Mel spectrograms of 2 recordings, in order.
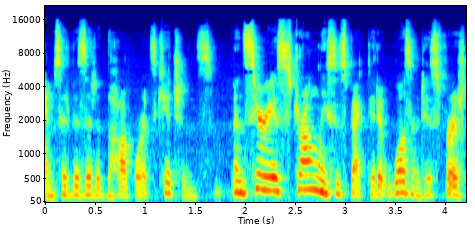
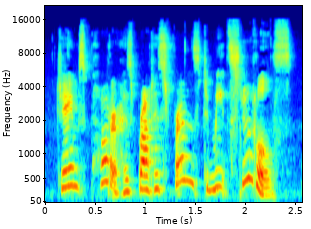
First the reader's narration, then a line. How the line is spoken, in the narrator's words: the house elf squeaked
